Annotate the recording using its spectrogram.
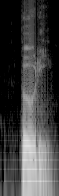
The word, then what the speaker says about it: Boutte: Boutte. B-O-O-T-Y is how you say it. – B-O-U-T-T-E is how it's spelled.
